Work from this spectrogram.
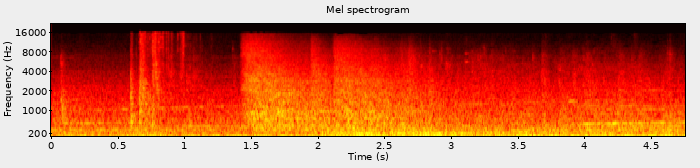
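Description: An EMP detonates in Batman: The Telltale Series, a loud, sustained explosive blast with a sharp crack near the start that swells into a long rumbling roar.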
